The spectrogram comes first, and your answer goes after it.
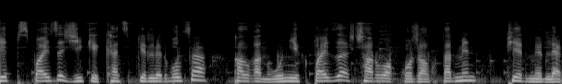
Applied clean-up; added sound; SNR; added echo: neural separator model SepFormer DNS4.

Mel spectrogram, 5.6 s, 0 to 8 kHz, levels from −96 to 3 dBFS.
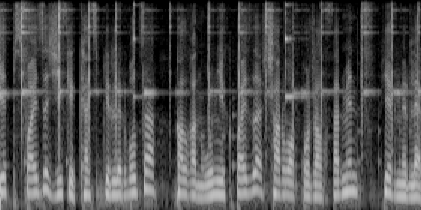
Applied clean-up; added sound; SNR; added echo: neural mask model RNNoise.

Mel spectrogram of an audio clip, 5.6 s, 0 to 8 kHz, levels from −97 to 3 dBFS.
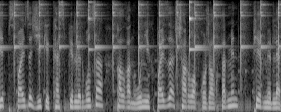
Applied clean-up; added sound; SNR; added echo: none; Glass; 0 dB; none.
